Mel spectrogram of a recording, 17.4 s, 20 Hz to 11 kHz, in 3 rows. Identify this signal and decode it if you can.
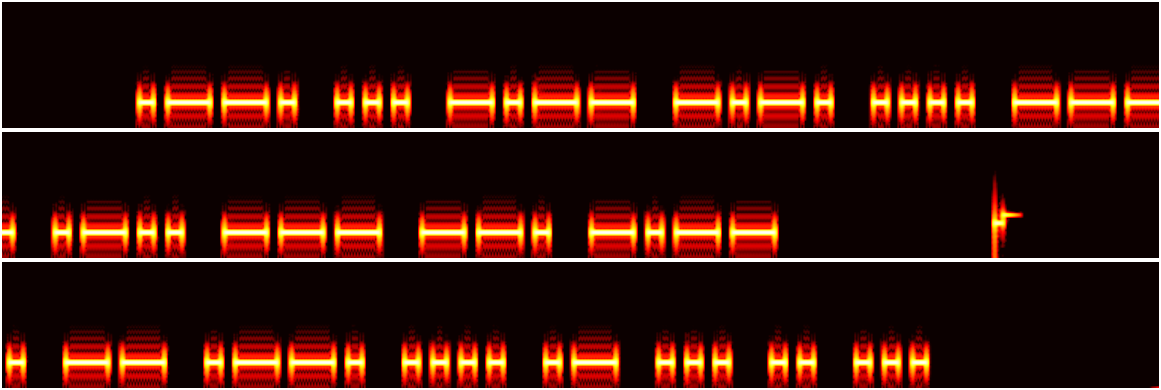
Morse code, heard as a keyed tone, about 17 wpm, 700 Hz. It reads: PSYCHOLOGY EMPHASIS
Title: Sentences from Top 1400 Words - New Word Drill - 17wpm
